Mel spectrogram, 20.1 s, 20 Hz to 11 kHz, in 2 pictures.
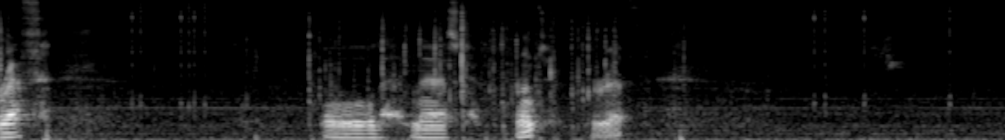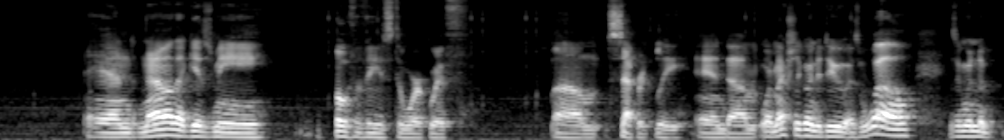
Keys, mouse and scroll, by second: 0.0-0.1 typing, 0.9 click, 1.4 click, 2.6-5.8 typing, 7.7 click, 8.2 click, 13.0 click, 13.4 click, 14.4 click, 14.9 click, 15.8 click, 17.1 click, 18.2-20.0 drag.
